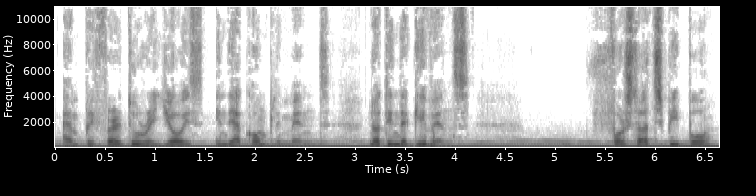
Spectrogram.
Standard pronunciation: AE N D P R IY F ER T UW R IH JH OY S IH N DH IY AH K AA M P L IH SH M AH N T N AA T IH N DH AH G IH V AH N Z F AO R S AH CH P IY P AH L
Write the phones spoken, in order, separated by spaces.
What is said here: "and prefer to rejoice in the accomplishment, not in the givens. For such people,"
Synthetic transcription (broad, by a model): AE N P R IY F ER T UW R IH JH OY S IH N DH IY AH K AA M P L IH M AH N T N AA T IH N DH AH G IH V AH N S F AO R S AH CH P IY P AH L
